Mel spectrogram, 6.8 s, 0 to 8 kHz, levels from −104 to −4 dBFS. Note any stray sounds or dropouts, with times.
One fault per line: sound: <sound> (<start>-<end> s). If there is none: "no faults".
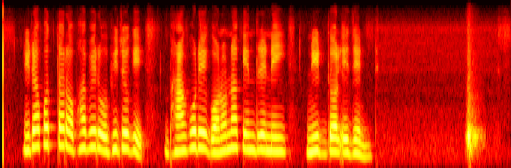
sound: whoosh (6.2-6.5 s)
